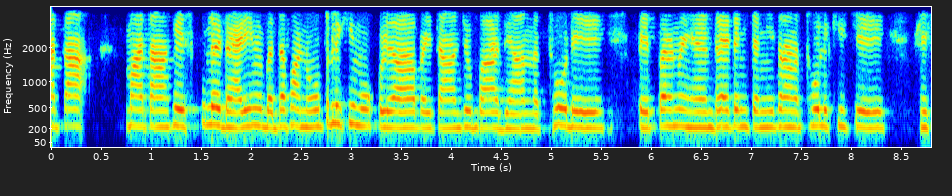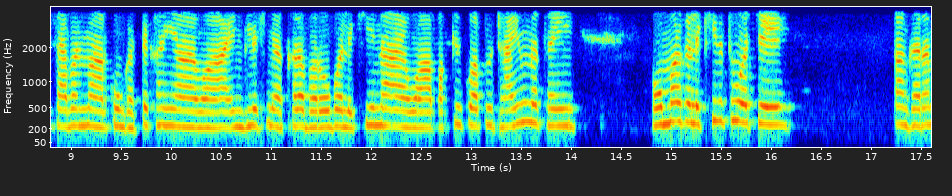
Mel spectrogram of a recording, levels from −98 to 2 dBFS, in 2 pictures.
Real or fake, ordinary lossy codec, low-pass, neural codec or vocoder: fake; none; 3.6 kHz; vocoder, 44.1 kHz, 128 mel bands every 256 samples, BigVGAN v2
